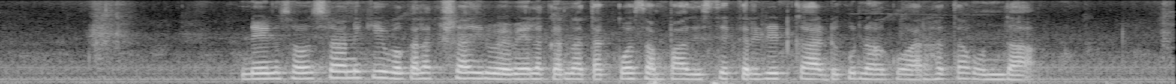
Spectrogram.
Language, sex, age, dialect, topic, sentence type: Telugu, female, 46-50, Telangana, banking, question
